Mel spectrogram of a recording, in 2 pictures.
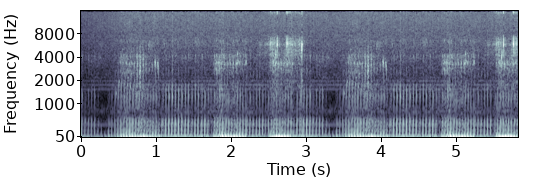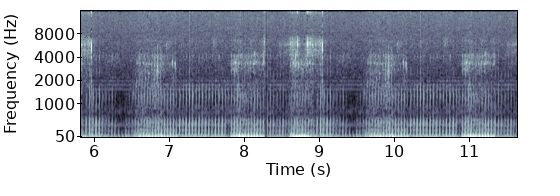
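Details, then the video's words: Relaxed domestic cat purring steadily: a deep, rumbling low throb in cycles of inhale and exhale, each phase lasting about one and a half seconds with brief pauses between, loud and close throughout. "Fusa da polleggio"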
